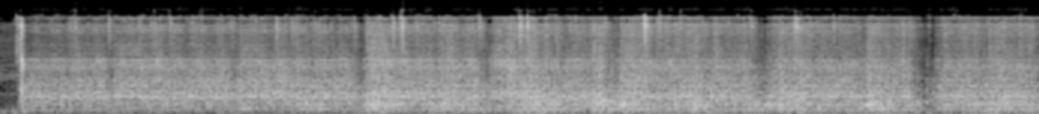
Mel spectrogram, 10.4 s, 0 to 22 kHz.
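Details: 1971 Peterbilt 352 diesel, long unrun, on jump pack with new fuel line, filter and ether: ten seconds of laboring cranking that almost catches but never fires.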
